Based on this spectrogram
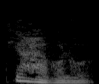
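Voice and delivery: low, hushed musing; lost in thought. A narrator's reading. Older friend taking in the news, pensive. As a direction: murmur it to yourself, pondering. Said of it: "disse Athos sopra pensiero".

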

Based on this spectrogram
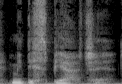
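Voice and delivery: slow, soft and half-whispered; slightly choked voice. A narrator's reading. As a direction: choke it back, barely voicing the words. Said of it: "con la voce un po' soffocata". (con voce un po' soffocata, lenta e sommessa)

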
